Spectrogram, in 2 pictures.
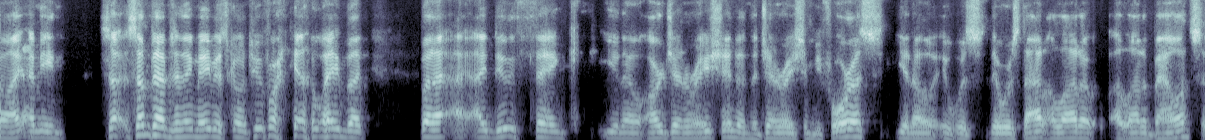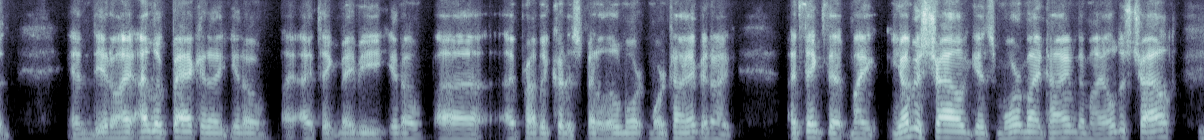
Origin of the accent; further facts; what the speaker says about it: Chicago, Illinois, United States; I grew up in Illinois. I went to med school in Chicago. I was originally from the South Side.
